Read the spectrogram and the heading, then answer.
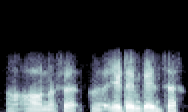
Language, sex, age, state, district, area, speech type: Telugu, male, 18-30, Telangana, Karimnagar, rural, conversation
